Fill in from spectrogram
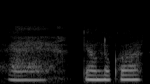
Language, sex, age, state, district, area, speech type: Assamese, female, 18-30, Assam, Lakhimpur, rural, spontaneous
